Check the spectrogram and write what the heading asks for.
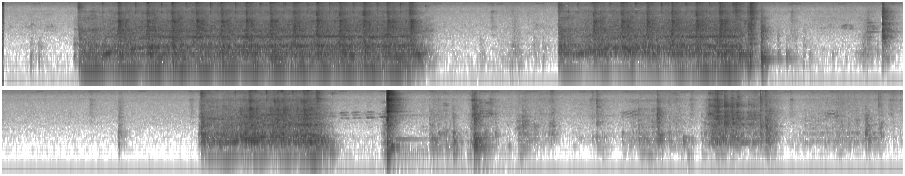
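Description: Electric domestic sewing machine stitching in three short runs, the first about three and a half seconds long, the next two shorter, each starting with the motor speeding up to a steady rapid stitch. In the pauses between runs there are only light clicks.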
